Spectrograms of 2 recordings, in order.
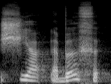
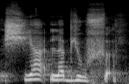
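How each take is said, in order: First: The surname ends with a plain 'beuf' sound. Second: The surname ends with a 'biouf' glide sound. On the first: Some people say it this way. "il y en a qui disent Shia la bœuf" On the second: Other people say it this way. "d'autres qui disent Shia la biouf"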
